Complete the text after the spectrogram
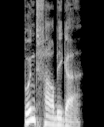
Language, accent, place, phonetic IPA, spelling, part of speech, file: German, Germany, Berlin, [ˈbʊntˌfaʁbɪɡɐ], buntfarbiger, adjective, De-buntfarbiger.ogg
- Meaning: inflection of buntfarbig: 1. strong/mixed nominative masculine singular 2. strong genitive/dative feminine singular 3. strong genitive plural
